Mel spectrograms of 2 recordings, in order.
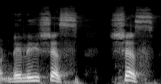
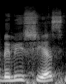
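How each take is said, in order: First: "delicious" ending in one syllable, "shes"; corrected pronunciation. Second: "delicious" with an extra syllable, de-li-shi-yes; wrong pronunciation. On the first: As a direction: say "delicious" as de-li-shes, then repeat "shes". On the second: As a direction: mispronounce "delicious" with a shi-es ending. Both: Shown as a demonstration. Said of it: "It is not delicious".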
